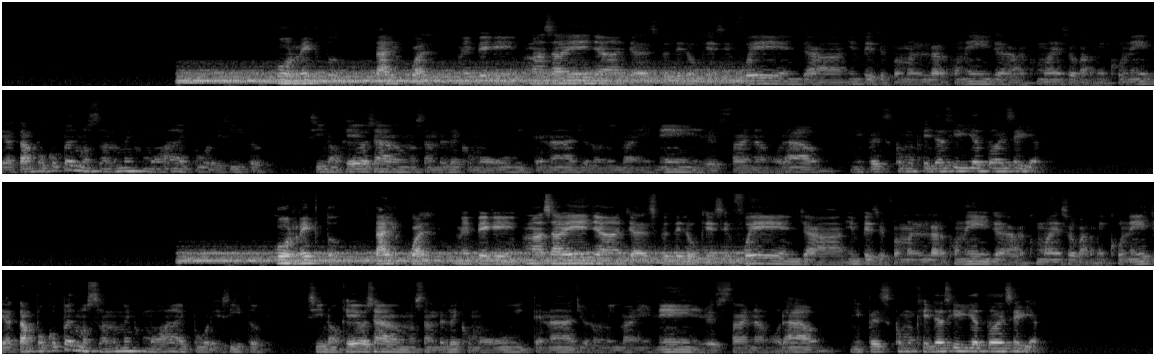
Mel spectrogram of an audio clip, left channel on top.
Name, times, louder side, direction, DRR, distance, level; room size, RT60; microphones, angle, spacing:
sound 1, 1.7-7.4, left 3 dB, 55° left, 0.5 m, -30 dB
voice 1, 2.7-3.4 3.7-14.1 14.6-19.7 20.0-21.9, right 5 dB, 75° right, 0.4 m, -32 dB
2.5 x 2.2 x 3.1 m
head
